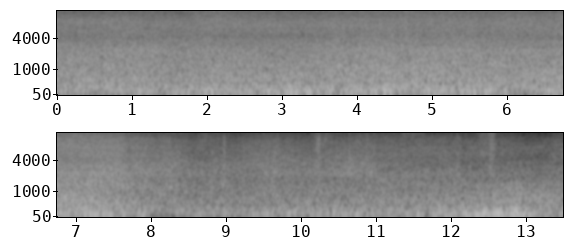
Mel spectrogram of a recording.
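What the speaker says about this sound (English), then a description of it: "Look at that surf." Heavy ocean surf rolls in at Hastings Pier, a continuous loud broadband wash of breaking waves with wind buffeting the microphone throughout.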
